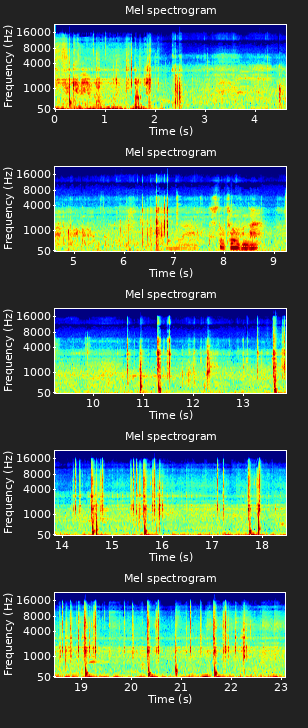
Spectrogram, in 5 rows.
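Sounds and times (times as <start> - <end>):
airsoft guns firing: 13.6 - 16.2, 17.2 - 22.4.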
